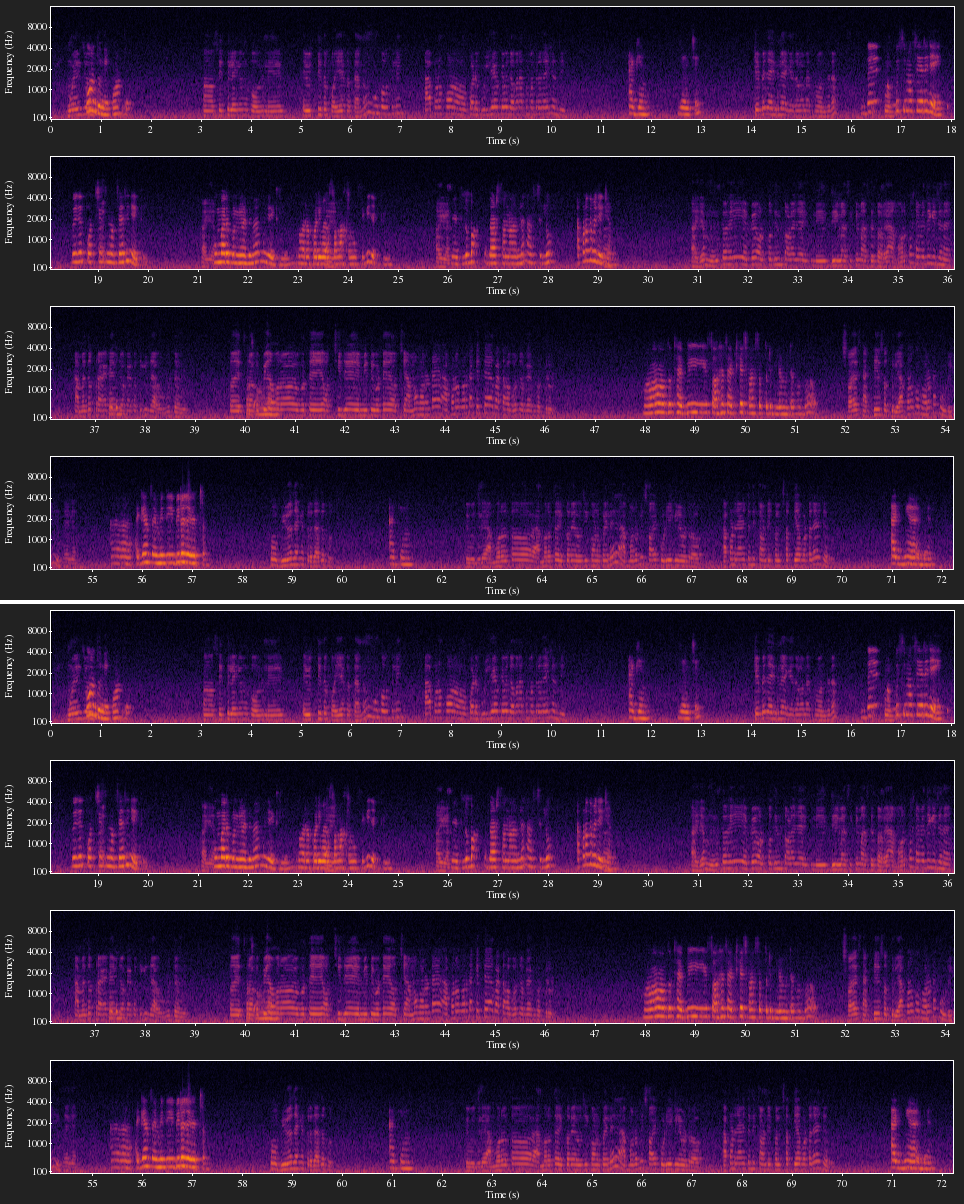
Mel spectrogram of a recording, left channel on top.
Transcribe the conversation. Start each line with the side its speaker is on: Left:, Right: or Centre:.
Right: ମୁଁ ଏଇ
Centre: କୁହନ୍ତୁନି
Right: ଯୋଉ
Centre: କୁହନ୍ତୁ
Right: ହଁ ସେଥିଲାଗି ମୁଁ କହୁଥିଲି ଏସ୍ଟି ତ କହିବା କଥା ନୁହଁ ମୁଁ କହୁଥିଲି। ଆପଣ କଣ କୁଆଡେ ବୁଲିବାକୁ କେବେ ଜଗନ୍ନାଥ ମନ୍ଦିର ଯାଇଛନ୍ତି?
Centre: ଆଜ୍ଞା ଯାଇଚି।
Right: କେବେ ଯାଇଥିଲେ ଆଜ୍ଞା ଜଗନ୍ନାଥ ମନ୍ଦିର?
Centre: ଦୁଇ ହଜାର
Right: କୁହନ୍ତୁ
Centre: ଚବିଶି ମସିହାରେ ଯାଇଥିଲି ଦୁଇ ହଜାର ପଚିଶ
Right: ଆ
Centre: ମସିହାରେ ଯାଇଥିଲି।
Right: ଆଜ୍ଞା
Centre: କୁମାର ପୂର୍ଣ୍ଣିମା ଦିନ ଆମେ ଯାଇଥିଲୁ ଘର ପରିବାର
Right: ଆଜ୍ଞା
Centre: ସମସ୍ତେ ମିଶିକି ଯାଇଥିଲୁ।
Right: ଆଜ୍ଞା
Centre: ଯାଇଥିଲୁ ବାକୁ ଦର୍ଶନ ହେଲେ ଆସିଲୁ ଆପଣ କେବେ ଯାଇଛନ୍ତି
Right: ହଁ। ଆଜ୍ଞା ମୁଁ ତ ହେଇ ଏବେ ଅଳ୍ପ ଦିନ ତଳେ ଯାଇଥିଲି ଦି ମାସ କି ମାସେ ତଳେ ଆମର ତ ସେମିତି ମିତି କିଛି ନାଇଁ ଆମେ ତ ପ୍ରାୟ ଟାଇମ
Centre: ଆଜ୍ଞା।
Right: ଜଗା କତିକି ଯାଉ ବୁଝୁଚନ୍ତି। ତ ଏଥରକ
Centre: ଯା
Right: ବି
Centre: ହଉ
Right: ଆମର ଗୋଟେ ଅଛି ଯେ ଏମିତି ଗୋଟେ ଅଛି ଆମ ଘରଟା ଆପଣ ଘରଟା କେତେ ବାଟ ଟା ହବ ଜଗାଙ୍କ କତିରୁ।
Centre: ହଁ ତଥାପି ଶହେ ଷାଠିଏ ଶହେ ସତୁରି କିଲୋମିଟର ହବ ଆଉ।
Right: ଶହେ ଷାଠିଏ ସତୁୁରି ଆପଣଙ୍କ ଘର ଟା କୋଉଠି କି ଆଜ୍ଞା?
Centre: ହ ଆଜ୍ଞା ସେମିତି ବିରଜା କ୍ଷେତ୍ର।
Right: ଓ ବିରଜା କ୍ଷେତ୍ର ଯାଜପୁର।
Centre: ଆଜ୍ଞା।
Right: ବୁଝିଲେ ଆମର ତ ଆମର ତ ଏକରେ ହଉଚି କଣ କହିଲେ ଆମର ବି ଶହେ କୋଡିଏ କିଲୋମିଟର। ଆପଣ ଜାଣିଚନ୍ତି ଚଣ୍ଡିଖୋଲ ଛତିଆ ଭଟ ଜାଣିଛନ୍ତି?
Centre: ଆଜ୍ଞା ଆଜ୍ଞା।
